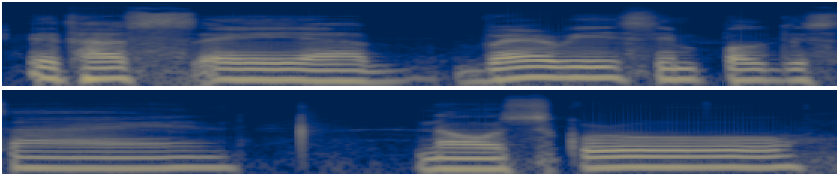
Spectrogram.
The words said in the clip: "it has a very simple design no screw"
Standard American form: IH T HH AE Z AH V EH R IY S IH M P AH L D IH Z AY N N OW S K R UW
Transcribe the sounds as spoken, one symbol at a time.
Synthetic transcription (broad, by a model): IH T HH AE S AH V EH R IY S IH M P AH L D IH S AY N N OW S K R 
